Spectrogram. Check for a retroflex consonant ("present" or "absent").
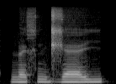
present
